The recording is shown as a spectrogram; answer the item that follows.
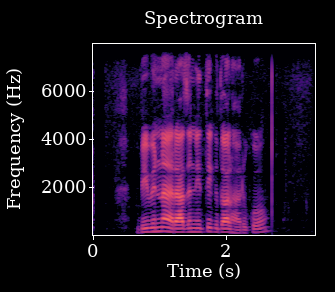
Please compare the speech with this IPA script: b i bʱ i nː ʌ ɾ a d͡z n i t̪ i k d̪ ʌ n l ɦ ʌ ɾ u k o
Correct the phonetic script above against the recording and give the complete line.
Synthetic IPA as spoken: b i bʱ i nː ʌ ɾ a d͡z n i t̪ i k d̪ ʌ l ɦ ʌ ɾ u k o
